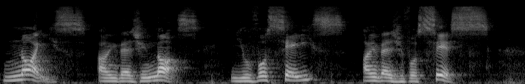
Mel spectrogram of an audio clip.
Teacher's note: esse som s tem a capacidade de puxar, digamos assim, o som, criar esse i antes dele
